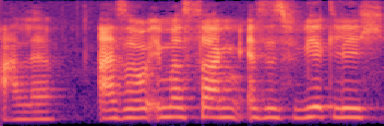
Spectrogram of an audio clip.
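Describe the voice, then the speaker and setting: With an Austrian accent, a woman speaks at a moderate pace in a flat, monotone way. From Austria, Linz. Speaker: professional dancer. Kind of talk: casual interview.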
